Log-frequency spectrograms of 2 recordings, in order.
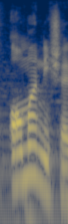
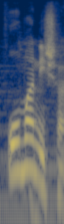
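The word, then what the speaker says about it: অমানিশা: ধ্বনি এটার পূর্ববর্তী যে অমান নিশা কিন্তু ওমানিশা নয় কথা এটা কিন্তু কথা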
